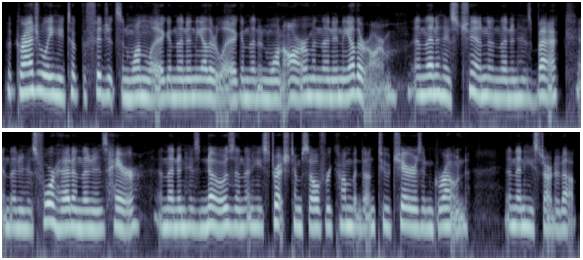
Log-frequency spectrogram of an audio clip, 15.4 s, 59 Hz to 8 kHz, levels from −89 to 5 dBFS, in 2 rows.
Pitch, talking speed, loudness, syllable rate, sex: 205 Hz, 260 wpm, -20 LUFS, 5.7 syllables/s, female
